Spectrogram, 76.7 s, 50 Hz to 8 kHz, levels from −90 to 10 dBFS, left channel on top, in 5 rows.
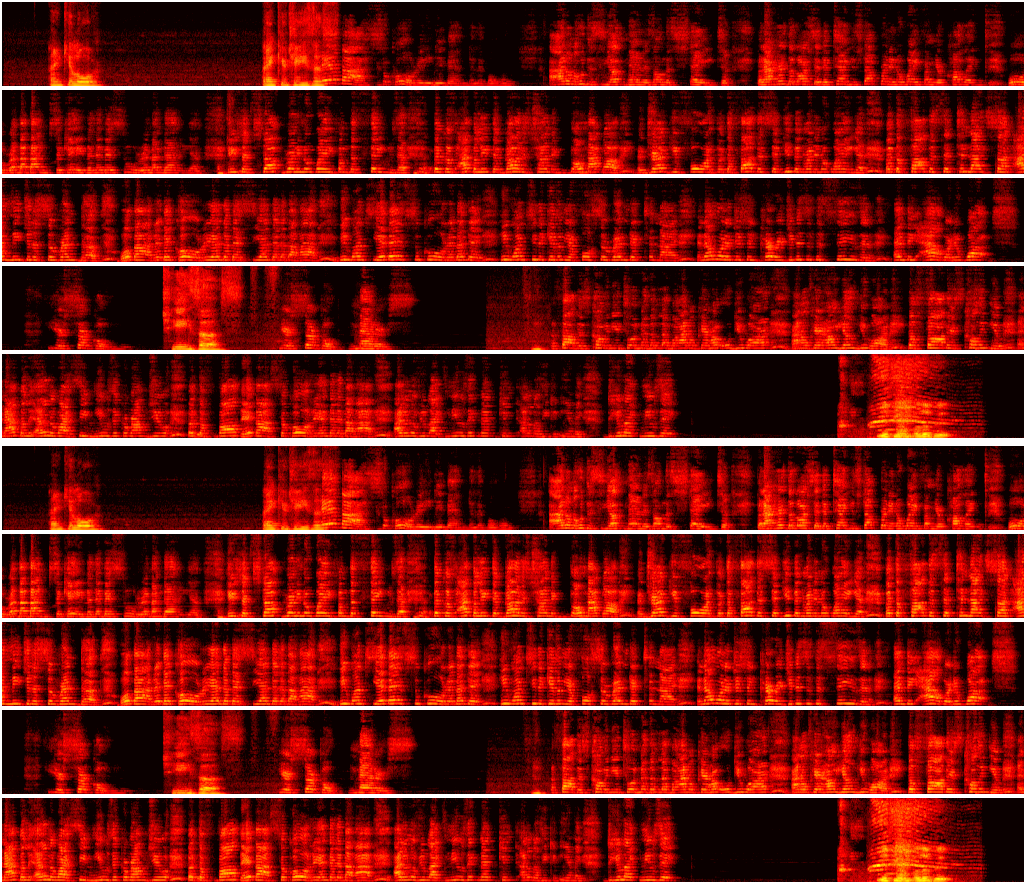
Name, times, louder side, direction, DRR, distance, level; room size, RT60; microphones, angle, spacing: voice 1, 0.7-1.5 3.9-4.8 6.4-6.5 18.6-18.7 48.4-49.6 53.9-54.1, left 1 dB, 35° left, 0.4 m, -28 dB
voice 2, 4.8-45.8 46.3-46.4 46.7-47.9 50.1-52.1 53.9-71.4, right 3 dB, 70° right, 0.7 m, -36 dB
voice 3, 73.8-75.7, right 2 dB, 25° right, 0.4 m, -22 dB
2.4 x 2.2 x 3.4 m
head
